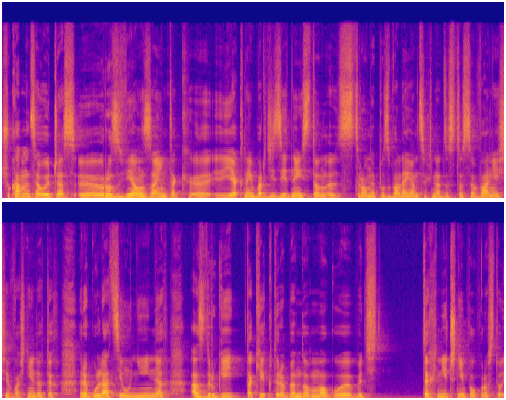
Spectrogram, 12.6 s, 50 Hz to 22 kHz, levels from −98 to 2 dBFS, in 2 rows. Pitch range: 210-235 Hz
